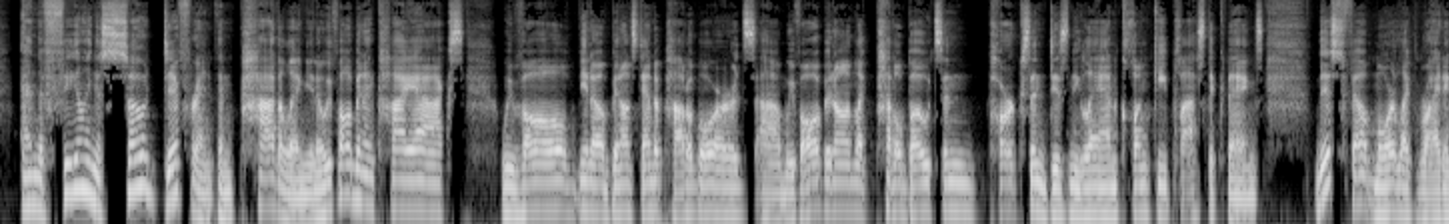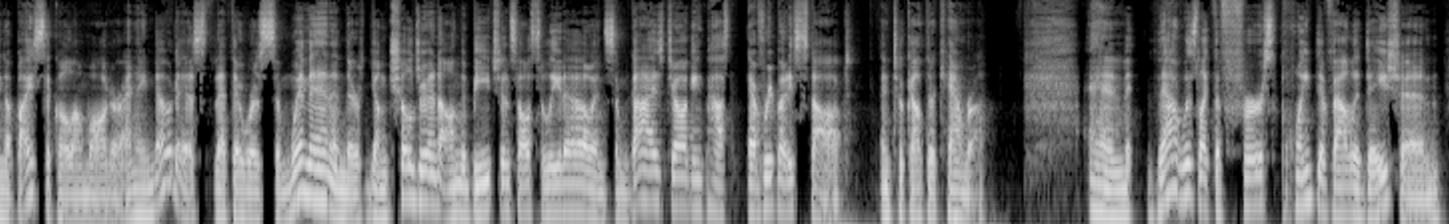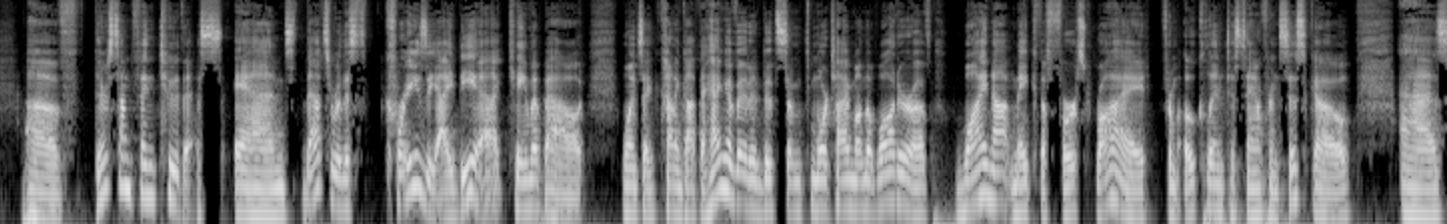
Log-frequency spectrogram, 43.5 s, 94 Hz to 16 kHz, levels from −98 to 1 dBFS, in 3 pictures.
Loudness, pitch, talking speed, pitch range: -18 LUFS, 115 Hz, 180 wpm, 105-130 Hz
